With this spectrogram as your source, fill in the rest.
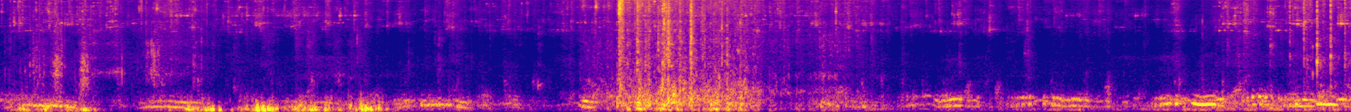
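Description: Istanbul breed pigeons coo in low, repeated murmuring phrases, fairly close and steady throughout, with a brief rustling burst in the middle.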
